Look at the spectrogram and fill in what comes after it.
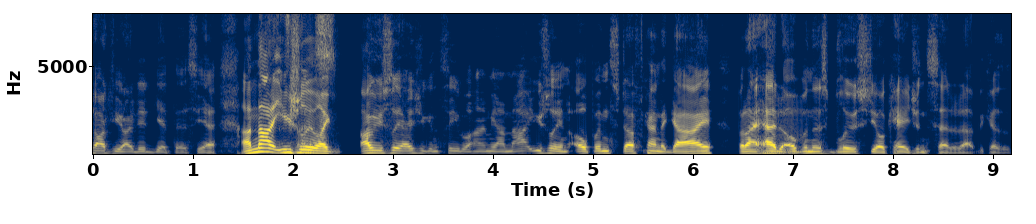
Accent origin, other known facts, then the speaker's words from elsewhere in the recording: Nebraska, United States; I'm from Nebraska, of course.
